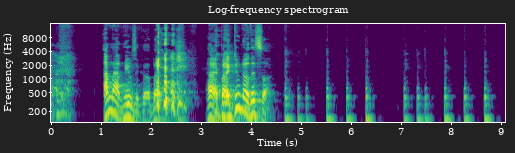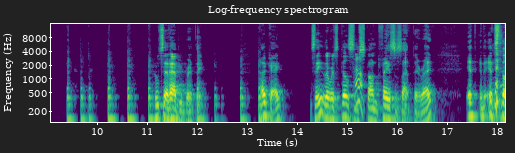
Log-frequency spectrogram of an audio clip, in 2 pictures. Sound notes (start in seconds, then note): 2.0 laughter; 4.6 tapping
